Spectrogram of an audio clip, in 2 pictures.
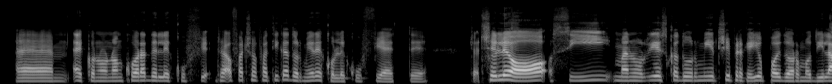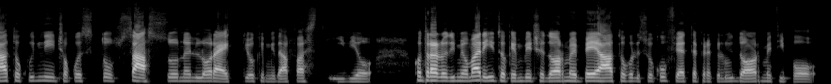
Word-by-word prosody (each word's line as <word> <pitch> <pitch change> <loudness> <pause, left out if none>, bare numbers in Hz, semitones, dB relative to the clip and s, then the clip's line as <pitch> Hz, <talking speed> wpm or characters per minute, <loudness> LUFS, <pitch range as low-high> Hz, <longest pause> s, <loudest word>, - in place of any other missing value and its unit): uhm, 150 0 -3
ecco 175 -1 -3
non 160 0 -6
ho - - -2
ancora 180 +2 -2
delle 175 -3 -4
cuffie 350 - -12
cioè, - - -3
o - - -1
faccio 195 -1 -8
fatica 200 +2 -6
a - - -3
dormire 180 +1 -4
con 155 - -9
le 145 - -6
cuffiette. 135 -2 -9 0.4
Cioè, - - -12
ce 200 -1 +1
le 215 +1 +7
ho, 175 +1 +8
sì, 195 +3 -4
ma 180 -1 0
non 175 -1 -5
riesco 195 +2 -2
a - - -6
dormirci 185 +2 -5
perché 185 -5 -4
io 185 +3 -2
poi 175 0 -2
dormo 160 -1 -4
di 160 +1 -6
lato 165 0 +3
quindi 175 0 -7
c'ho 155 - -9
questo 160 +1 -10
sasso 150 +2 +3
nell'orecchio 155 -3 0
che 150 +1 -15
mi 135 - -15
dà 130 0 -1
fastidio. 135 -1 -8 0.4
Contrario 185 -2 +6
di 165 - -3
mio 165 -1 -3
marito 175 -2 +4
che 160 - -4
invece 160 0 -3
dorme 155 +1 +3
beato 155 0 +6
con 160 - -8
le 145 - -13
sue 150 +1 -13
cuffiette 155 -5 -3
perché 140 0 -10
lui 145 +2 -13
dorme 145 +1 -1
tipo 130 -4 -8
165 Hz, 205 wpm, -24 LUFS, 150-180 Hz, 0.4 s, ho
